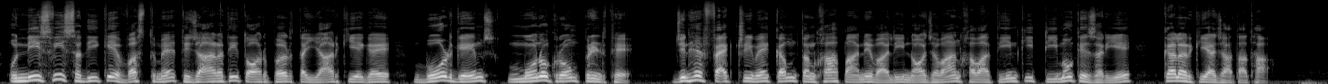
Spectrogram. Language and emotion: Urdu, neutral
